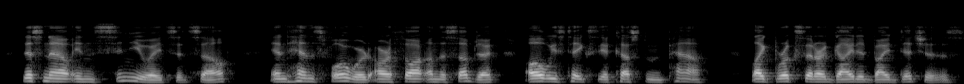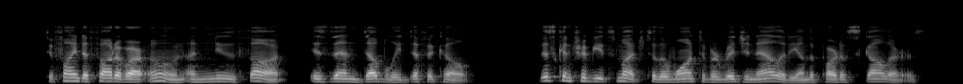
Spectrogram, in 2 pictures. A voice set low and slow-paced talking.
No: low, 125 Hz; average, 155 wpm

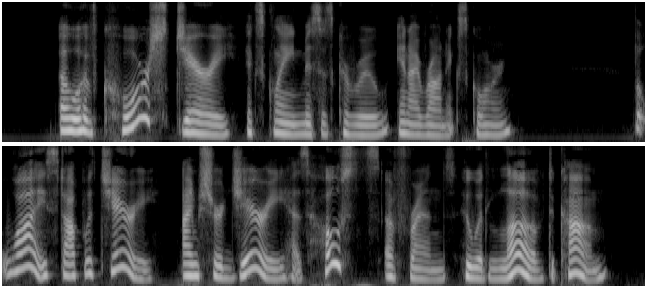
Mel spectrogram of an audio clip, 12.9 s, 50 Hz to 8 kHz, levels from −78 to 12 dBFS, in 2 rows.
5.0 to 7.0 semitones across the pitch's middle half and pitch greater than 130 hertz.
Yes: wide, 5.4 semitones; high, 190 Hz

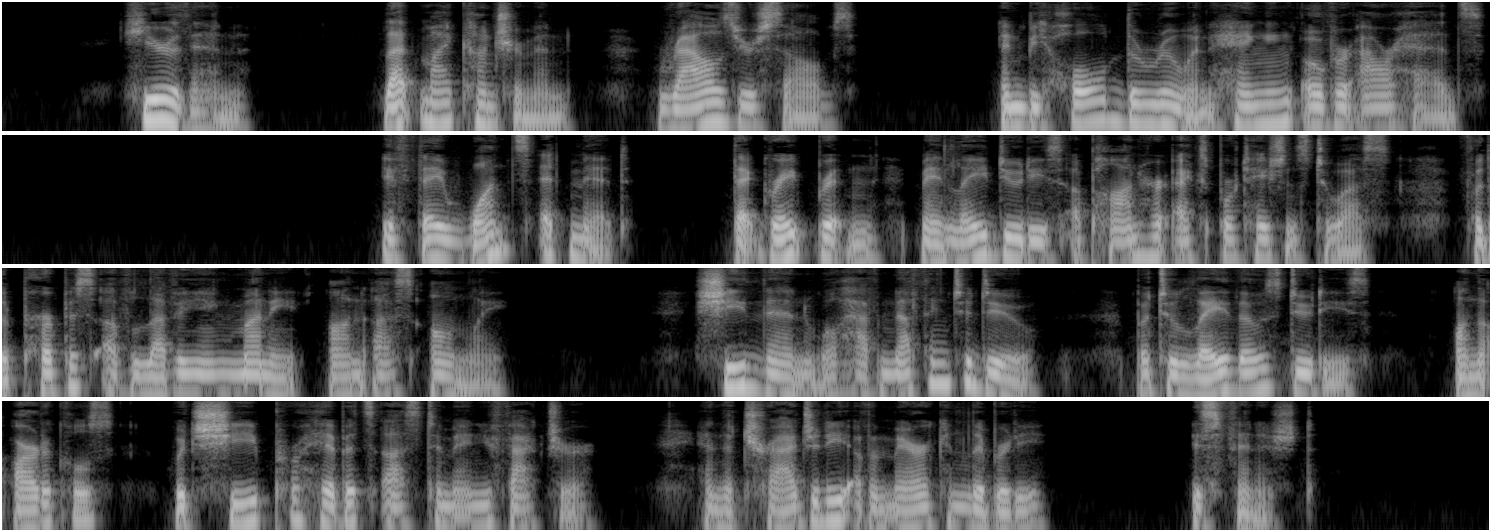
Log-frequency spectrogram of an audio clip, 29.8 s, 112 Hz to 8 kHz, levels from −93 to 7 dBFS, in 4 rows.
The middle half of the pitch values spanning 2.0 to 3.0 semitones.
Yes: average, 2.7 semitones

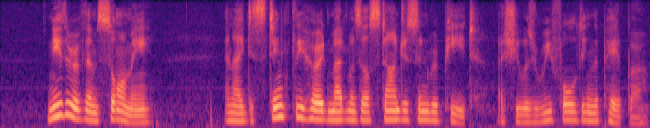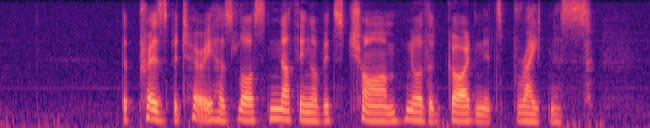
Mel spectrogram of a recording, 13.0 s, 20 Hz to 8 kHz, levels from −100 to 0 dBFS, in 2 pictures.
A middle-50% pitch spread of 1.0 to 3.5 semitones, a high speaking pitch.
No: average, 3.2 semitones; medium, 145 Hz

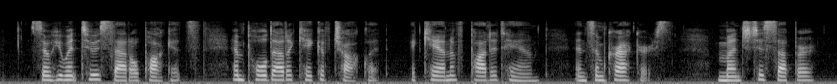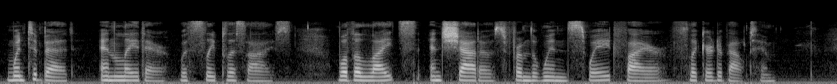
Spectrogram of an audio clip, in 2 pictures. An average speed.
Yes: average, 170 wpm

